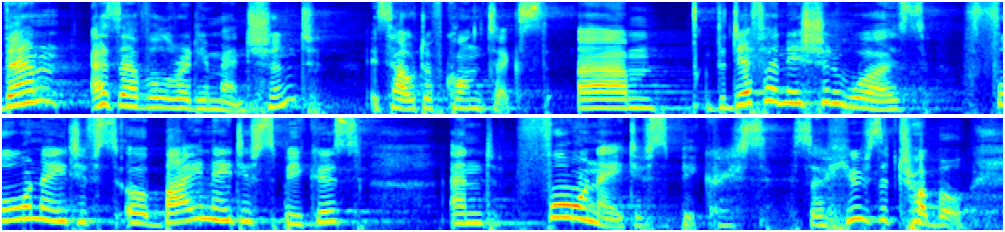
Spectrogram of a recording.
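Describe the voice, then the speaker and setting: With a Russian accent, a woman talks at a moderate pace, her intonation lively. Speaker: English teacher. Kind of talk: conference talk. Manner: animated.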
